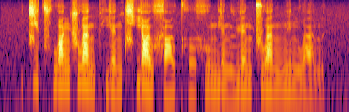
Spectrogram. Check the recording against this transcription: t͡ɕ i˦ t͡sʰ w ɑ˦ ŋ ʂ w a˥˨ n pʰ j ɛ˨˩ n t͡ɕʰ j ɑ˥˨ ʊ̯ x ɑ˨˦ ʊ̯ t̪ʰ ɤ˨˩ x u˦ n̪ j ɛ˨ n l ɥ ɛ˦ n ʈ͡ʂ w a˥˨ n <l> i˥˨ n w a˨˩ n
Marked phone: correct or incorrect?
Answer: incorrect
